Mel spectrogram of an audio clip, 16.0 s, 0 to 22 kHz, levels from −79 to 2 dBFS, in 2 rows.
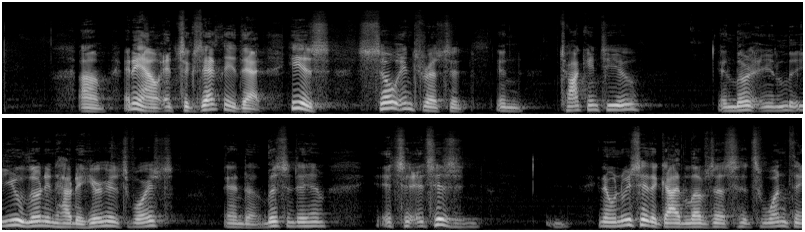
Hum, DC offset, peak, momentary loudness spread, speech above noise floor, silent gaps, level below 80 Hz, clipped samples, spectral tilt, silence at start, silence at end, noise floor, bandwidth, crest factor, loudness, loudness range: none; under 0.1%; 0 dBFS; 13 LU; 41 dB; none; -76 dBFS; under 0.1%; -5 dB/octave; 0.65 s; 0 s; -63 dBFS; 16 kHz; 22 dB; -23 LUFS; 6 LU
